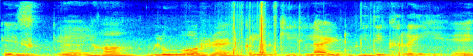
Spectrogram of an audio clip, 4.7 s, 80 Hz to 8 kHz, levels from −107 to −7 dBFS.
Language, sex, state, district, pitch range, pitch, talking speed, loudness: Hindi, female, Madhya Pradesh, Dhar, 165-180 Hz, 175 Hz, 150 wpm, -28 LUFS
